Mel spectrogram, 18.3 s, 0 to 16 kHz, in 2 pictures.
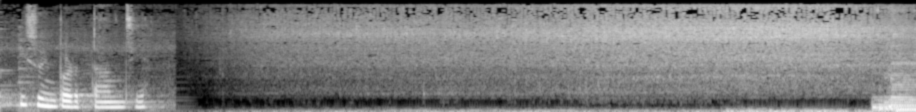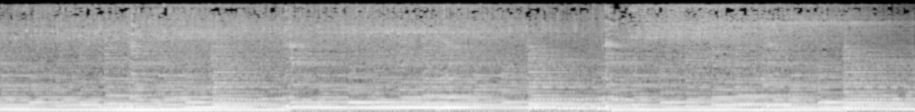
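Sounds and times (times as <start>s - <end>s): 
speech: 0.2s - 1.6s
rain falling: 1.8s - 18.3s
water spraying: 1.8s - 18.3s
music: 8.7s - 18.3s.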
